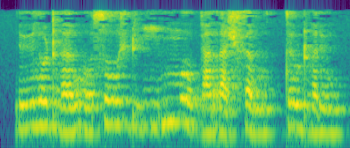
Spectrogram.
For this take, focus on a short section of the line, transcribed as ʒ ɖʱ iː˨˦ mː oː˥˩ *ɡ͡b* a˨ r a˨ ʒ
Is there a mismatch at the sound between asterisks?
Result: yes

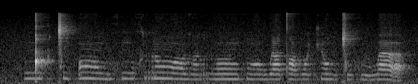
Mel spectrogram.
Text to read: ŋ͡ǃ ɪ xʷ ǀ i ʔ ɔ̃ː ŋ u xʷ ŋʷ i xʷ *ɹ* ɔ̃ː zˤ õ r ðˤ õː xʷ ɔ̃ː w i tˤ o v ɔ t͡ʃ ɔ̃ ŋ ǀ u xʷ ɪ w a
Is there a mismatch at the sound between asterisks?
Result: yes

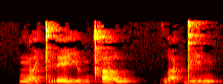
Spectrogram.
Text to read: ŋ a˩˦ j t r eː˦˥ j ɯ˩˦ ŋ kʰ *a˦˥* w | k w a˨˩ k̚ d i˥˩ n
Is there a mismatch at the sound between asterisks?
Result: no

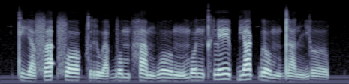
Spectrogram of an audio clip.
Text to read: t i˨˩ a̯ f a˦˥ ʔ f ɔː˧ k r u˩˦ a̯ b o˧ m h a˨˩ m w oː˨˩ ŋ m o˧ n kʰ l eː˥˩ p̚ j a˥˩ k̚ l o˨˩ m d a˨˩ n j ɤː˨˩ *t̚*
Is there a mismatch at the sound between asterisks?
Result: yes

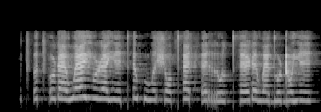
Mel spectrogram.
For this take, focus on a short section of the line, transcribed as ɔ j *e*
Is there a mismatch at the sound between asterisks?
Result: no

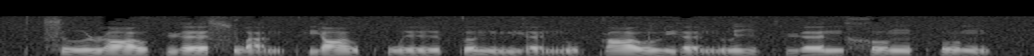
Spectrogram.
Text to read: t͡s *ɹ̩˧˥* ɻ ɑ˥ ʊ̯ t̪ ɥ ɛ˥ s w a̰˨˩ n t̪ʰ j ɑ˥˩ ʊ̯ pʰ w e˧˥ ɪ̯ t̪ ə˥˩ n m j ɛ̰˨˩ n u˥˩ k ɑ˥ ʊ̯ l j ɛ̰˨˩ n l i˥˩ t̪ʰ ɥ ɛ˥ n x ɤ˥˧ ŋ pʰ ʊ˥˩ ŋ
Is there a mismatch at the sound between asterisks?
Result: no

